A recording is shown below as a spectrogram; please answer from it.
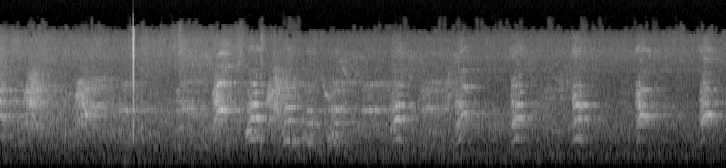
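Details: German Hunting Terrier named Dunja barking while hunting a wild boar: a string of sharp, repeated barks, roughly one or two each second, some doubled, with a brief loud click near the start.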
